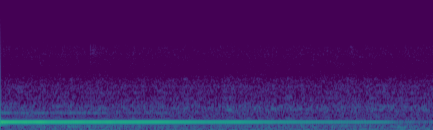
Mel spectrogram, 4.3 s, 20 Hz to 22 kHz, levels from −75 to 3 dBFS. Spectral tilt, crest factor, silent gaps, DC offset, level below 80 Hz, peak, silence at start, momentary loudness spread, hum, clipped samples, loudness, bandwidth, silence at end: -6.5 dB/octave; 12 dB; none; under 0.1%; -56 dBFS; -22 dBFS; 0 s; 13 LU; none; under 0.1%; -34 LUFS; 13 kHz; 0 s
